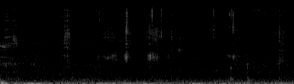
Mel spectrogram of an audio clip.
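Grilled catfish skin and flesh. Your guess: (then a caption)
Crispy. Grilled catfish is pulled apart by hand to remove the bones, its crispy flesh and skin giving off a series of small crackling crunches over a low background rumble. The fish is crisp.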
